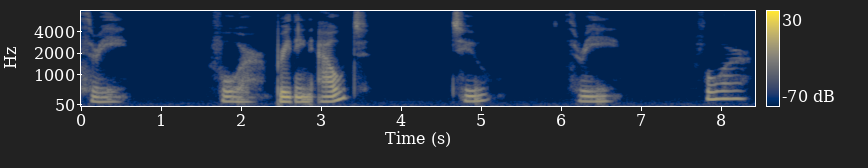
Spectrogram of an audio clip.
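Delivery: slow counting, numbers fading to a whisper; box breathing count. Acted. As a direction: meditation guide counting four-part breaths.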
